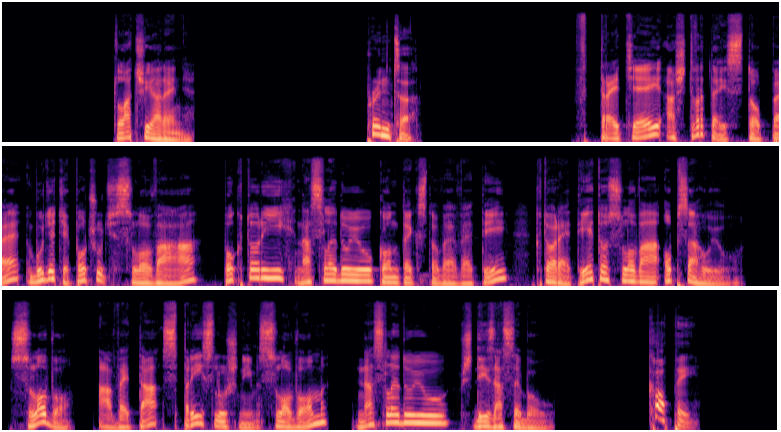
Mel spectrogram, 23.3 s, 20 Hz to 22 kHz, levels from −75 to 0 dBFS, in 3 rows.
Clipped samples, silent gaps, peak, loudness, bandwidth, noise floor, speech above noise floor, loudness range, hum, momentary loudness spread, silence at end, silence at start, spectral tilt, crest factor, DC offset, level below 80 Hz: under 0.1%; 1.93-3.63 s, 4.21-5.68 s, 15.22-15.59 s, 16.28-16.43 s, 18.82-19.02 s, 21.08-22.00 s; -4 dBFS; -16 LUFS; 16 kHz; under -90 dBFS; over 74 dB; 6 LU; none; 9 LU; 0.8 s; 1.1 s; -4.5 dB/octave; 14 dB; under 0.1%; -32 dBFS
